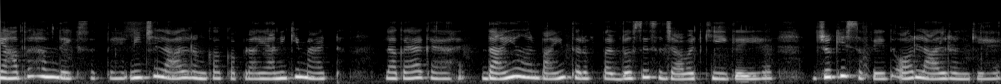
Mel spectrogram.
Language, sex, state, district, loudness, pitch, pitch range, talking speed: Hindi, female, Uttar Pradesh, Jyotiba Phule Nagar, -16 LUFS, 280 Hz, 270-310 Hz, 210 wpm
